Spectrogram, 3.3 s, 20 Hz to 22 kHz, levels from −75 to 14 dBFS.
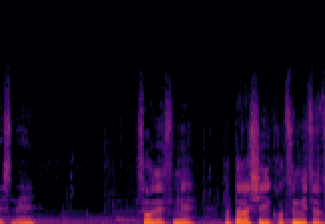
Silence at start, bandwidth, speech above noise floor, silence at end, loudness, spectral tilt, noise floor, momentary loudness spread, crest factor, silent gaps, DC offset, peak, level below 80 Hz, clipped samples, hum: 0 s; 14 kHz; 26 dB; 0 s; -24 LUFS; -6.5 dB/octave; -49 dBFS; 8 LU; 18 dB; none; under 0.1%; -6 dBFS; -50 dBFS; under 0.1%; none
